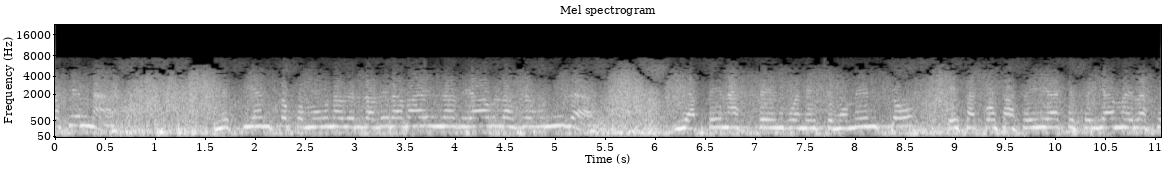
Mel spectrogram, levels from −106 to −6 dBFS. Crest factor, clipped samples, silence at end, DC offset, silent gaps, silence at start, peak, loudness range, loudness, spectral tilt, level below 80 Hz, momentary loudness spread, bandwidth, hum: 14 dB; under 0.1%; 0 s; under 0.1%; none; 0 s; -4 dBFS; 0 LU; -18 LUFS; -8.5 dB/octave; -52 dBFS; 2 LU; 7.2 kHz; none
